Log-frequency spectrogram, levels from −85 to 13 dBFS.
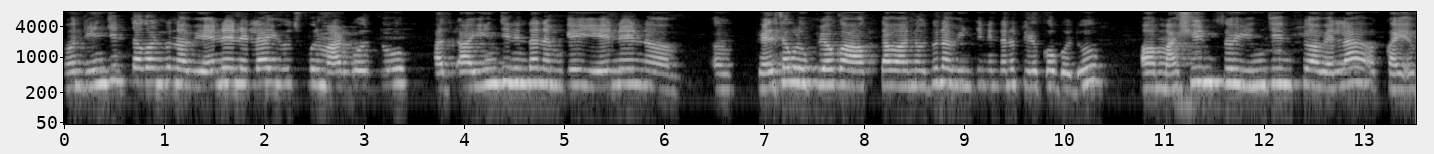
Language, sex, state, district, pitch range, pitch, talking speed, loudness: Kannada, female, Karnataka, Bellary, 265-300 Hz, 280 Hz, 140 wpm, -15 LUFS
